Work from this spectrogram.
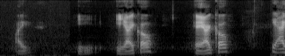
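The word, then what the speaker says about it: Eiko: he I co a ICO yeah ICO because you'd pronounced both of the vowels so it'd be like hey ICO yeah when you're first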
